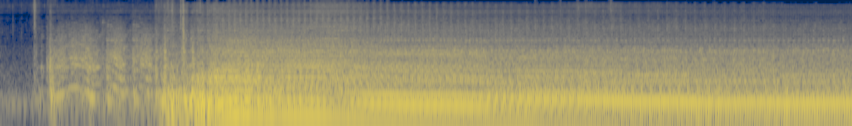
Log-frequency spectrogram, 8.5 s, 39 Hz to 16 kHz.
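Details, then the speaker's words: Opel C20XE engine in a Moskvich, on a frosty morning with a weak battery, after the hydraulic lifters were cleaned; it catches after a few cranks and the lifters tick briefly when cold, then go quiet. "принципе все видели метрики постучали как обычно на холодную там пару"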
